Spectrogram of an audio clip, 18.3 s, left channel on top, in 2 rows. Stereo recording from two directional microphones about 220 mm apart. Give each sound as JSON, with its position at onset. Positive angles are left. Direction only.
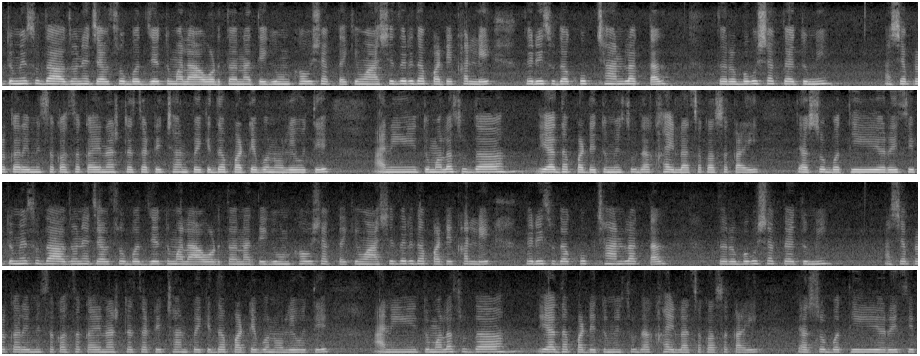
{"t": 0.0, "sound": "a woman's voice", "side_deg": 5}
